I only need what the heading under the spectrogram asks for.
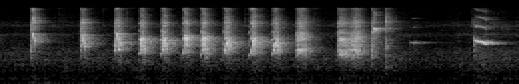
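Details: Ngeriwik chatter of a young, speckled brown-throated sunbird, played as a lure for cage-bird training; a fast series of about a dozen bright, high chirps, roughly two per second, trailing into a few thinner whistled notes.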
